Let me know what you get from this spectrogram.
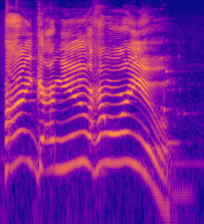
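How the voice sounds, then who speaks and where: A man streaming a game, reacting with quick jokes and animated quips. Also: extremely high pitch, over music. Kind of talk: reaction commentary over a game.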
